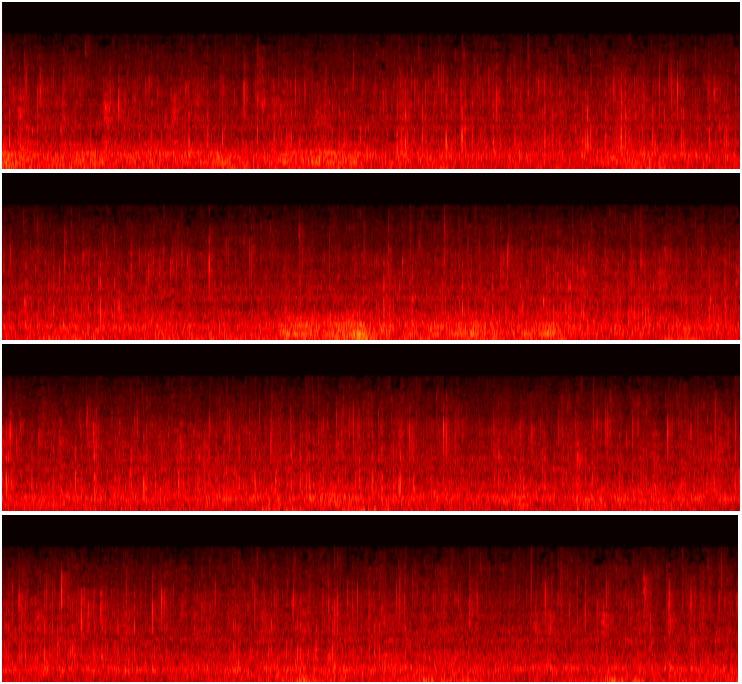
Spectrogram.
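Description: Steady rain: a dense hiss with many separate drop ticks. A low rumble of thunder swells briefly about ten seconds in.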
